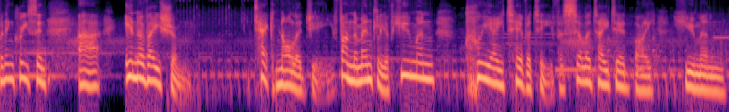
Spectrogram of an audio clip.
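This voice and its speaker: Slow, expressive man hosting a podcast. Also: medium pitch, a little hiss or hum. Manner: grave, deliberate, emphatic phrasing. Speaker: podcast host. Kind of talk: reflective monologue, video essay.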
